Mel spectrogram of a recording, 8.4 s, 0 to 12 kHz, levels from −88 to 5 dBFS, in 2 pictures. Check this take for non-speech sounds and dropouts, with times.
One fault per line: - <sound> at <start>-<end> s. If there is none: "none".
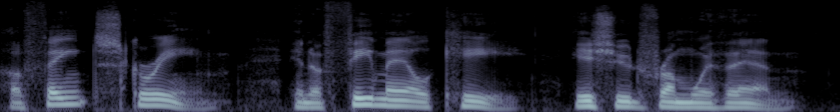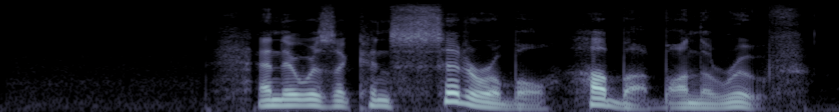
none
